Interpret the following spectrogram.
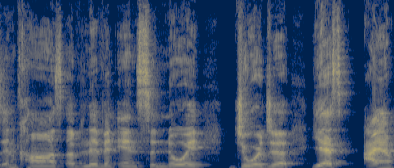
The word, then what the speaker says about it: Senoia: into the pros and cause of living in sonoi Georgia yes I am pronouncing it as the way is pronounced locally here at sonoy uh but it is spelled most of you would say sonoya uh or sonoa it's it's up to you um but I'm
